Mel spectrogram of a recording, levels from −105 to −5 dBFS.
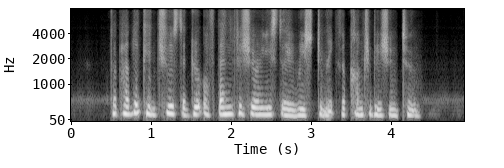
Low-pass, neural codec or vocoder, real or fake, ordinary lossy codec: none; codec, 16 kHz, 1 kbps, FreqCodec, smaller model; fake; none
